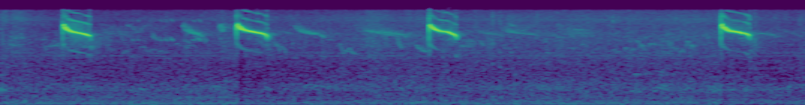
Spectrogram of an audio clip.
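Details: Blue-eyed little bird singing its everyday song: four piercing, descending whistled notes at irregular gaps of about one to two seconds, with softer thin high twitters between them.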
